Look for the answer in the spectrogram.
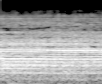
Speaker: today I will teach you how to judge engine failure by abnormal noise abnormal belt noise abnormal engine knocking noise abnormal three-way valve noise abnormal piston pin breakage noise abnormal steering pump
